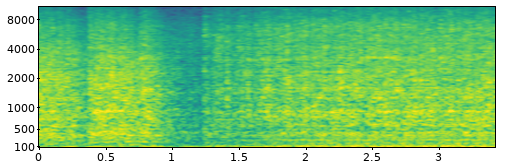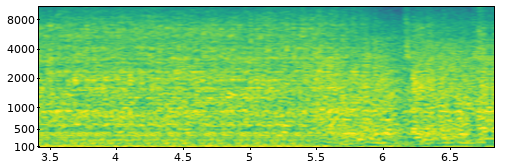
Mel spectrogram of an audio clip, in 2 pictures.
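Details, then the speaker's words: 2JZ-swapped Nissan 240SX early start, no exhaust, no O2 sensor, wrong ECU and MAF: lumpy, uneven idle about four pulses a second with hissy background; owner suspects vacuum leaks and these missing or wrong parts. "there's there's probably a vacuum leak or two and some other stuff there's no exhaust and there's no O2 sensor and the wrong ECU and the wrong mass airflow could be some of that but we'll see"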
